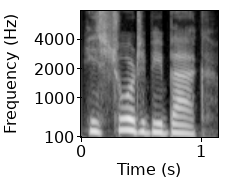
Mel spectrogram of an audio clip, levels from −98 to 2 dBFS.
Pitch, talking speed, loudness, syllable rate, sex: 205 Hz, 260 wpm, -16 LUFS, 4.8 syllables/s, female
